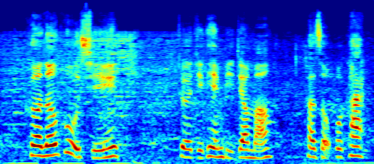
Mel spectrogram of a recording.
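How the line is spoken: Cold, dismissive. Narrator (Chinese): 秀秀嘴巴一撇，冷声道

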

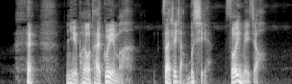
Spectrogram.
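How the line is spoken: Sheepish chuckle. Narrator (Chinese): 连城嘿嘿一笑

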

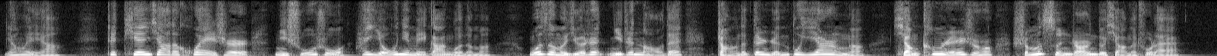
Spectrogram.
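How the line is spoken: Laughing question. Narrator (Chinese): 笑着问杨伟

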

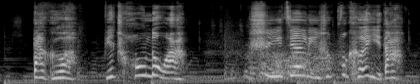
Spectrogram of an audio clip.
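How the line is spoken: Shouting saleswoman. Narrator (Chinese): 导购小姐在喊

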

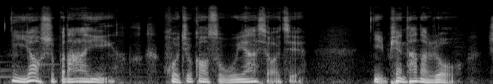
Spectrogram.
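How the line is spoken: Sly, leisurely voice. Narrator (Chinese): 狡诈的声音悠悠冒出

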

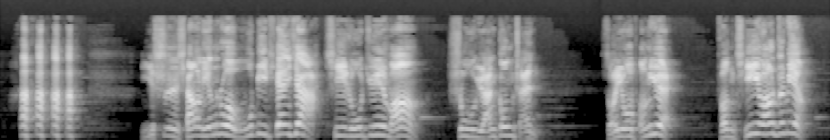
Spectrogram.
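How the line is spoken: Laughing loudly. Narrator (Chinese): 彭越大笑

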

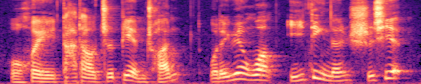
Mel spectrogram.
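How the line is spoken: Sighing, then loud shout. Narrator (Chinese): 小海螺却直叹气，最后忍不住大声喊

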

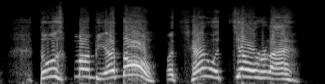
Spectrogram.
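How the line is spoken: Loud shout. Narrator (Chinese): 姐夫在那大喊了一声

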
